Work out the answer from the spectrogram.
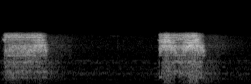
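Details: Owl in a nest box as a chick is fed and its siblings sleep; two long, grating hisses about a second apart, the second rougher and swelling in the middle.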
